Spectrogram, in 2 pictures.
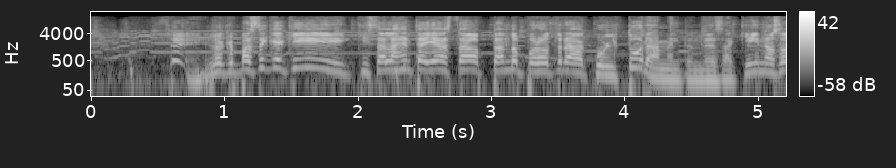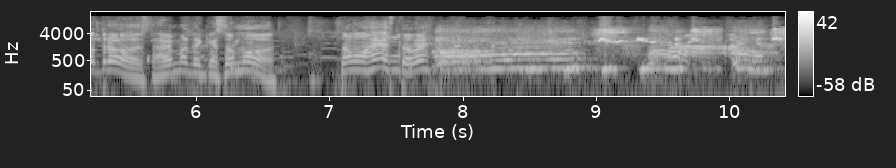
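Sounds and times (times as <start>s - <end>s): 
human voice imitating a donkey's bray: 0.6s - 1.0s, 7.5s - 10.4s
speech: 0.8s - 10.4s.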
